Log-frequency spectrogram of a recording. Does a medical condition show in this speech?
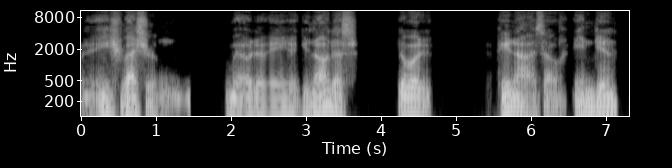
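Yes: Parkinson's disease; enormous forgetfulness; forgets words mid-sentence.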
